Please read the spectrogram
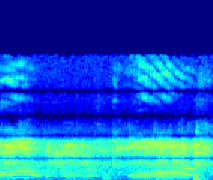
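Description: A young girl's voice singing two drawn-out, wavering notes, one at the start and one near the end.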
